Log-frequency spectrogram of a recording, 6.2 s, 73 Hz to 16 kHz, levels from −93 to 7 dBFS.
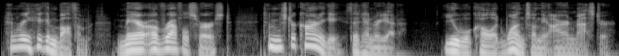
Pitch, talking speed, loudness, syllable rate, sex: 115 Hz, 185 wpm, -19 LUFS, 6.3 syllables/s, male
